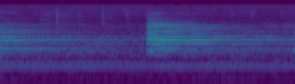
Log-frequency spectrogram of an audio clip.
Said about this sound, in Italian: adesso osserviamo un minuto di silenzio perché parla la campana.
